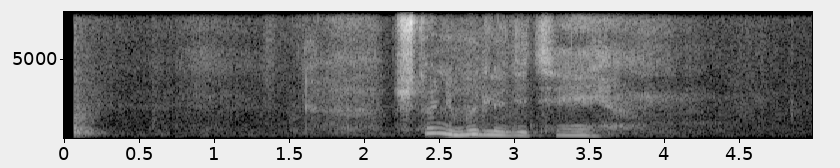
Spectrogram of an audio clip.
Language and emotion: Russian, sad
